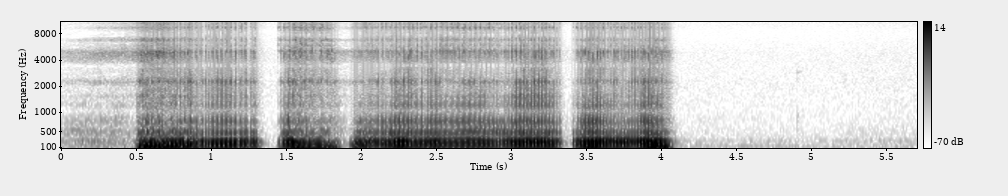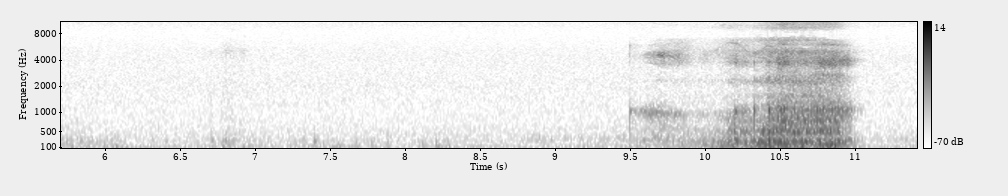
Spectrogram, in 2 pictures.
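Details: Adult asleep at night, recorded on a Samsung Galaxy A40 phone: loud, rough, rumbling snores in a run of bursts, then a long quiet pause and a softer breath; ordinary snoring during sleep.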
